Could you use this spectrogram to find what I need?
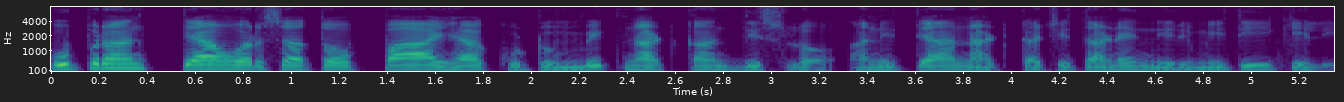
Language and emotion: Goan Konkani, neutral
